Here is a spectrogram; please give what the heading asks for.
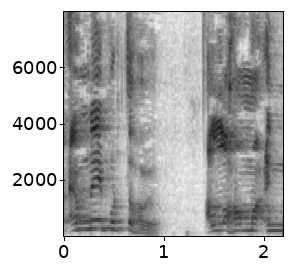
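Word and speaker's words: اللهم: আল্লাহুম্মা এই আরবিতে এমনে পড়তে হবে। আল্লাহুম্মা এমনেই পড়তে হবে। আল্লাহুম্মা এ পড়তে হবে।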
